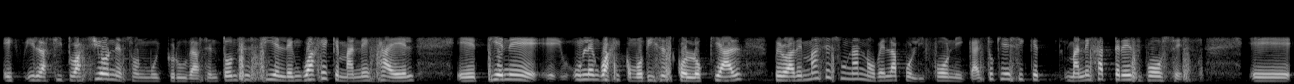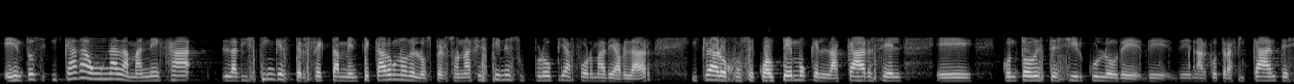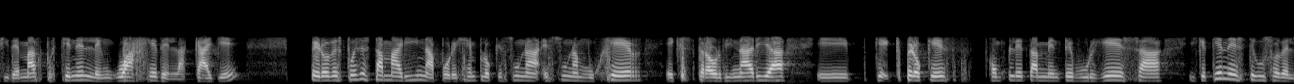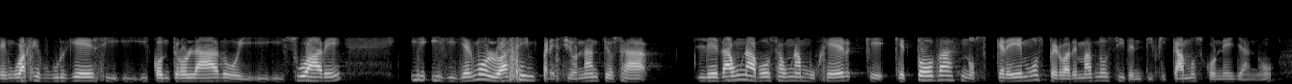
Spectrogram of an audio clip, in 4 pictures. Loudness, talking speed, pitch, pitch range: -21 LUFS, 165 wpm, 185 Hz, 165-210 Hz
